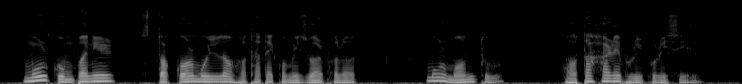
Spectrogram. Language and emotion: Assamese, sad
